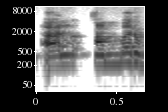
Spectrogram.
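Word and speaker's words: القمر: In Al-Qamar, we are reading Alif, Lam, and here Ash-Shams, we are skipping the Lam.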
